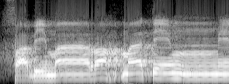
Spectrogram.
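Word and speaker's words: فَبِمَا رَحْمَةٍ: kita perhatikan bersama ya Kebiasaan kalau orang Sunda Fah itu dibacanya Pak tapi harus Faya F ya fabimarohmatin Allah di sini tanwin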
